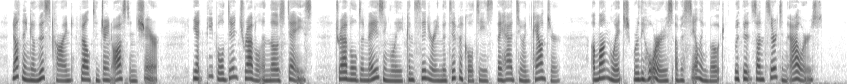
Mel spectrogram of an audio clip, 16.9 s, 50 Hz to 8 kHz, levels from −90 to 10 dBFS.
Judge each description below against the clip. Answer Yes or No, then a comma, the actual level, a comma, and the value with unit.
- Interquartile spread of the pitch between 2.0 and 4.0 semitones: No, average, 5.0 semitones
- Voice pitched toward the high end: Yes, high, 210 Hz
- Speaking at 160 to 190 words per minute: No, slow, 135 wpm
